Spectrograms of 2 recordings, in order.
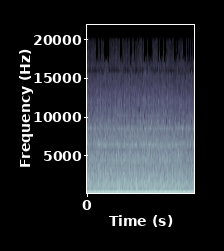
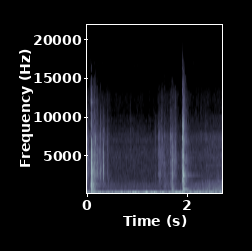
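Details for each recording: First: Saab Sonett III, after engine reinstall and reconnecting all plug wires, with the timing set right: smooth, deep, even idle with steady low hum, no misses or knocks; running properly. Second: Saab Sonett with engine just reinstalled after an oil pan gasket job: short scattered cranking bursts, then it suddenly catches and roars. The rotor was found 180 degrees off on the distributor, set from TDC.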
